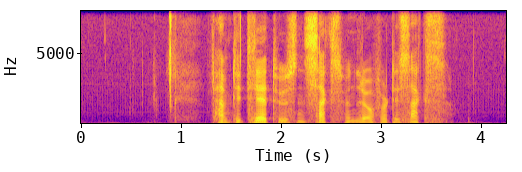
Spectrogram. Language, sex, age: Norwegian, male, 37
